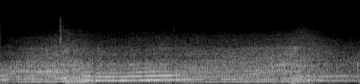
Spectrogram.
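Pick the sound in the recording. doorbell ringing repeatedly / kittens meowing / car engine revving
car engine revving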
